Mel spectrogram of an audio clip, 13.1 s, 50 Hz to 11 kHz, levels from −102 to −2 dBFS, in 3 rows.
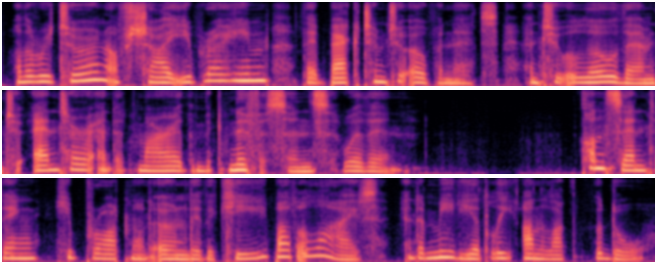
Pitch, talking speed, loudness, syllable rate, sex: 195 Hz, 175 wpm, -19 LUFS, 5.6 syllables/s, female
